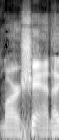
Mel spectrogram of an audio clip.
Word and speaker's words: Marchand: So at the World Junior, I said to Brad Marchand, how do you say your name? He said, Marchand, rhymes with sand.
